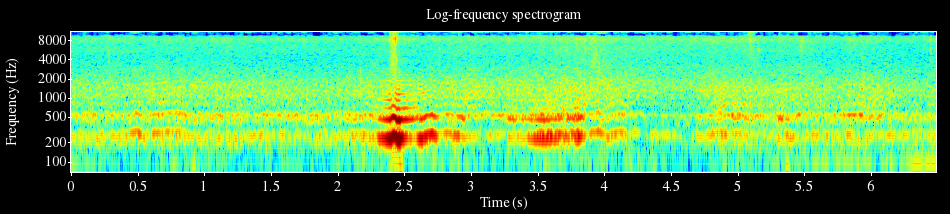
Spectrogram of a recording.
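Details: Busy honey bees at an opened Hive IQ beehive in Australia during fine mid-Autumn 2023 weather, as a box of empty frames is added. A steady humming drone, with one close bee flying past loudly and a soft swell afterwards.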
